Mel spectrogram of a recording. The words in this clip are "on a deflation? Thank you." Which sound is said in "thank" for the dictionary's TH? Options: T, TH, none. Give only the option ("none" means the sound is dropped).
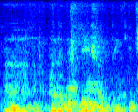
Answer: T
